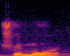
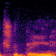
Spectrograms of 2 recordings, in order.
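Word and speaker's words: Tremaine: Last time you were here, I pronounced it wrong. I said Tremor, but I think it's Lady Trebain house.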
